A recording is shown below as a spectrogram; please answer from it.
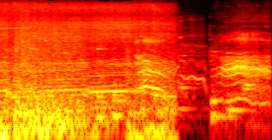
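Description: Cartoon crash sound effect, a loud noisy rush that cuts off sharply a little under three seconds in, followed by a cartoon character's wavering, pained groan.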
